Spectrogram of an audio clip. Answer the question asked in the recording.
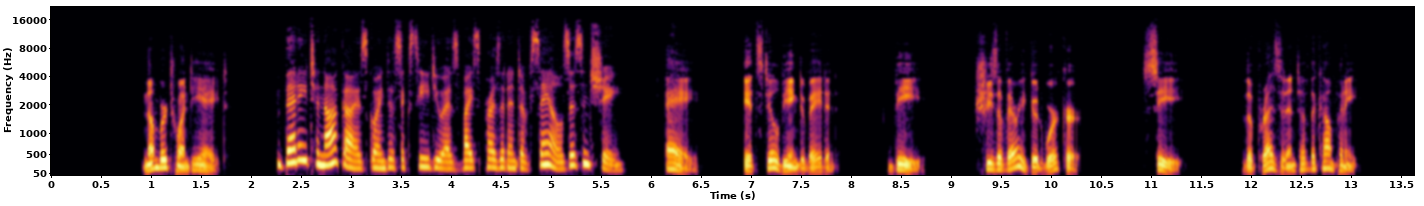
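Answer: A: It's still being debated.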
